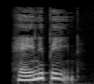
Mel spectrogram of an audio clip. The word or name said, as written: haneben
